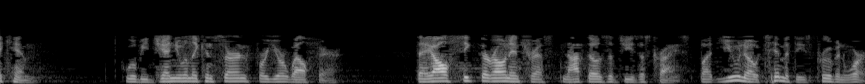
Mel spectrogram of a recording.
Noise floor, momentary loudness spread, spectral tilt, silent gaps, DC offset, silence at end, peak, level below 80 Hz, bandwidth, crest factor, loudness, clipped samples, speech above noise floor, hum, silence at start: -67 dBFS; 13 LU; -5 dB/octave; none; under 0.1%; 0 s; -6 dBFS; -66 dBFS; 4 kHz; 22 dB; -28 LUFS; under 0.1%; 39 dB; none; 0 s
